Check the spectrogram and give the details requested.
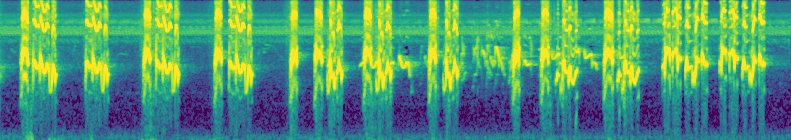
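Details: A Sooty-headed bulbul singing hard, meant to make other bulbuls answer: a steady stream of bright, slurred, bubbly chirps, singly and in pairs, speeding into denser clusters toward the end.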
